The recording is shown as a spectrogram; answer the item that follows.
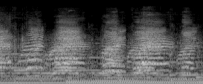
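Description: Cartoon duck quacks in time with the beat of upbeat children's stage music, a quick run of quacks over a steady bass line.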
